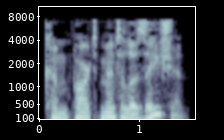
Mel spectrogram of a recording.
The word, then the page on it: compartmentalization: British English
